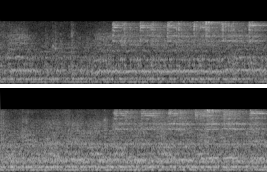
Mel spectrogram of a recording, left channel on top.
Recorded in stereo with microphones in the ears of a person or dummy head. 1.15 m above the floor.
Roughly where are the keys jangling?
Left.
